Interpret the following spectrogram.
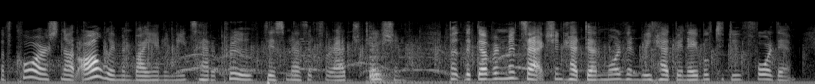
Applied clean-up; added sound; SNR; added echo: none; Piano + Applause / Crowd; 14 dB; none.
